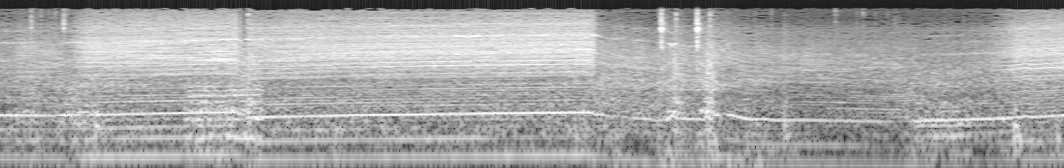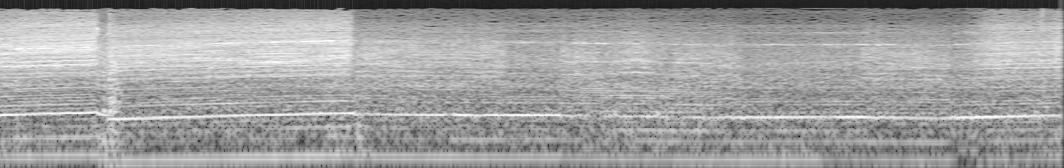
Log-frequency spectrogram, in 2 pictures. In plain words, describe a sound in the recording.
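A racing car engine roars steadily, rising and falling in pitch as gears shift.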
